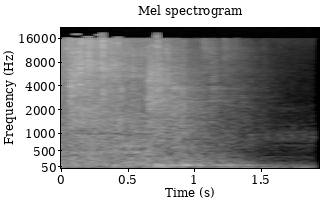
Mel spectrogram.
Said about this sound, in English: Close the door, quick!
